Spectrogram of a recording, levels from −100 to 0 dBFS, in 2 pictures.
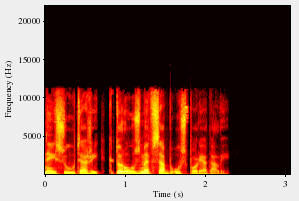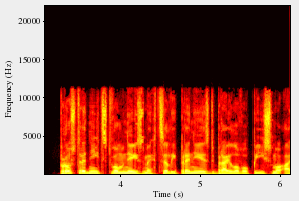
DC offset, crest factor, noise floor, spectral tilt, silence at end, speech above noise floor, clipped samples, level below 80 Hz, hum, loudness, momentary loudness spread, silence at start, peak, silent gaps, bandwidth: under 0.1%; 18 dB; under -90 dBFS; -4.5 dB/octave; 0 s; over 69 dB; under 0.1%; -58 dBFS; none; -21 LUFS; 10 LU; 0 s; -4 dBFS; 2.42-3.13 s; 11.5 kHz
